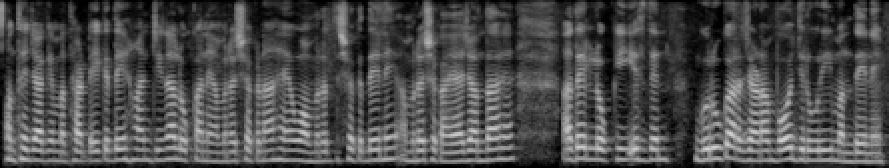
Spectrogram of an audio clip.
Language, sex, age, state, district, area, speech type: Punjabi, female, 30-45, Punjab, Amritsar, urban, spontaneous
